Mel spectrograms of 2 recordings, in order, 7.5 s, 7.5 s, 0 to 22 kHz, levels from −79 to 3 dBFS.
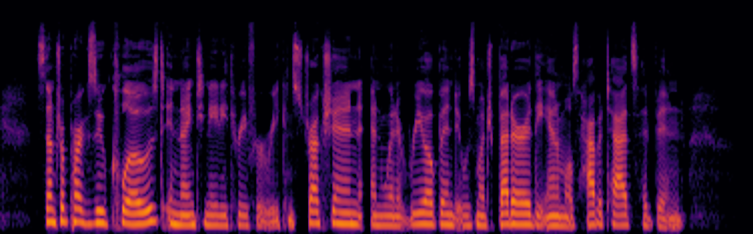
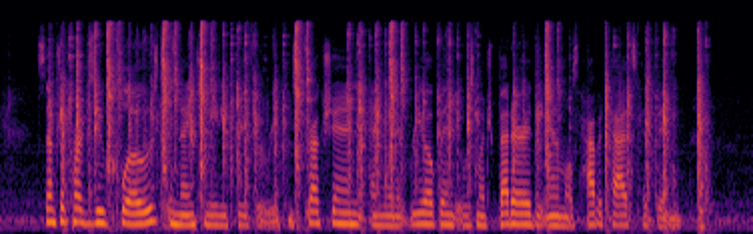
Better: first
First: none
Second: keyboard typing; loud; until 7 s; peak 5 dB above the speech

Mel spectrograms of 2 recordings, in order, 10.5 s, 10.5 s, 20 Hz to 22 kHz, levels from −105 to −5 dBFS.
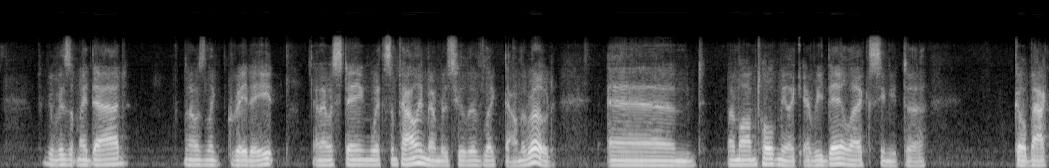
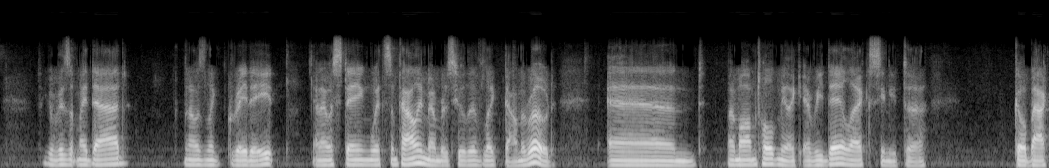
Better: second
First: garbled, watery; badly; nothing above 7.5 kHz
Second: garbled, watery; slightly; nothing above 7.5 kHz

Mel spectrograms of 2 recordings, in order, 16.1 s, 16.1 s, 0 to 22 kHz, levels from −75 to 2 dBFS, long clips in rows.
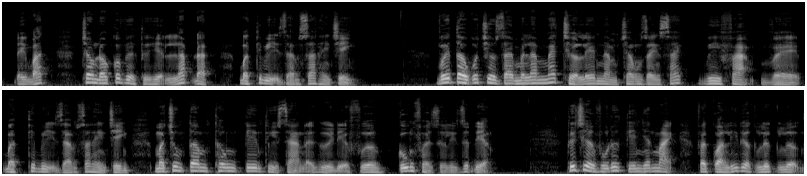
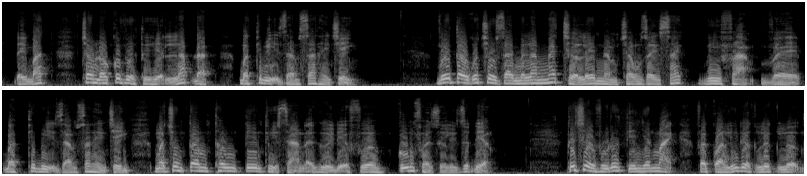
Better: first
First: none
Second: distortion; heavy; 7 dB below the speech

